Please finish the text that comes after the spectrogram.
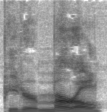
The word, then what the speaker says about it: Murrell: independence after the arrests of Ms sturgeon's husband Peter Murrell if I have that pronunciation correct m-u-r-r-e-l-l the party's former Chief Executive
